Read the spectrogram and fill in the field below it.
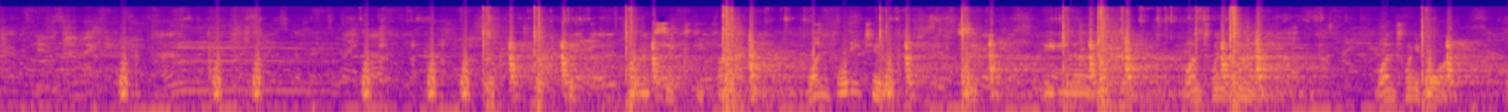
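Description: Gloved punches thud against a padded bag in quick bursts.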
